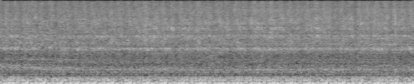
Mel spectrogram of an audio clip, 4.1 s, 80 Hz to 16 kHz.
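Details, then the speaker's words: 1968 Chevy Impala, 383 stroker V8, mild cam, rebuilt Turbo 350 with shift kit, open-chamber Flowmaster-style mufflers: deep, loud idle with an even rolling lope of about three pulses a second, a healthy engine. "you can tell it's got a cam in it got a little little bump to it it's got really good power"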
